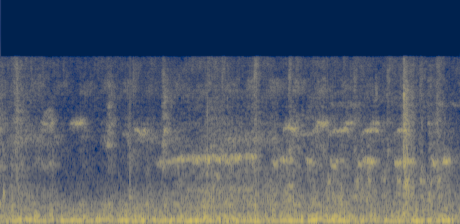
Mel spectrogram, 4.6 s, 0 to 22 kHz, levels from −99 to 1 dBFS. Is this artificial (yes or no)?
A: yes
